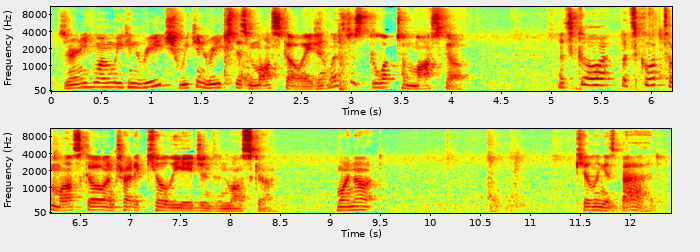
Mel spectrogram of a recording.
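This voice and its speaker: A man with a mid-range voice walks through a board game in a casual, unscripted way. He thinks aloud as he demonstrates each move, like a designer teaching players. The recording has noticeable noise and a low rumble. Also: expressive, normal speed, long pauses. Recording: clearly noisy, low rumble.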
